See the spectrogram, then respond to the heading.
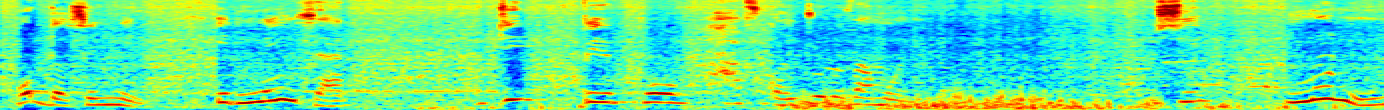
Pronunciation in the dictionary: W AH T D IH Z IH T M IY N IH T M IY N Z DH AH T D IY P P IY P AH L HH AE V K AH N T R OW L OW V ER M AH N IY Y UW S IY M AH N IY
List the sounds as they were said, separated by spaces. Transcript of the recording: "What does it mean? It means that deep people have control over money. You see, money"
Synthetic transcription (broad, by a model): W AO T D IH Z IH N M IY N IH T M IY N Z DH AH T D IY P P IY P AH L HH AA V K AH N T R OW L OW V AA M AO N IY Y UW S IY M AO N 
